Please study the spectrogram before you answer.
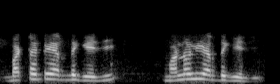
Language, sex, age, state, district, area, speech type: Kannada, male, 45-60, Karnataka, Dakshina Kannada, urban, conversation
